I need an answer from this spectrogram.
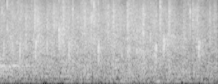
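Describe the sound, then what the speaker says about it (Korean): A school entrance ceremony audience claps for a teacher being introduced, a dense continuous patter of many hands heard from a slight distance, even in level and unbroken, with no voices over it. "박수 부탁드립니다."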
